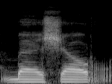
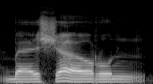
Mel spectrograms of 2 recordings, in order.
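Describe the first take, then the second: First: The word ends on a bare 'r' sound. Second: The word ends with an added 'un' sound. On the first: The reader stops at the end of the verse. The speaker calls it right. "kita baca basyar" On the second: The reader carries on without stopping. The speaker calls it wrong. "Jangan dibaca basyarun"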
